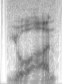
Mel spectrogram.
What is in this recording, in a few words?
"yuan3", Chinese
